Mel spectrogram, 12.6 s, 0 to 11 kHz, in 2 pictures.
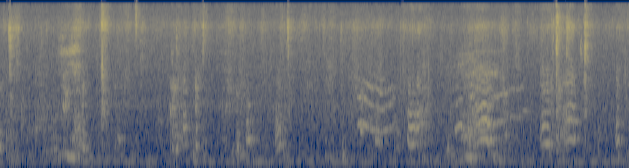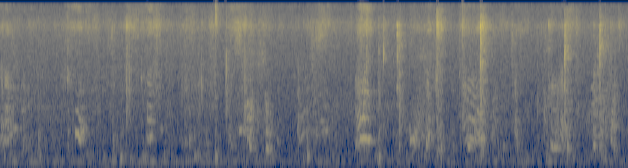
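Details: Airedale Terrier puppies ten weeks old, from a 2016 litter, give short high whimpers and curving whines in scattered bursts, with rustling and clicking handling noises throughout.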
